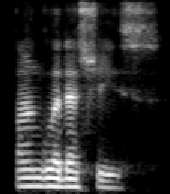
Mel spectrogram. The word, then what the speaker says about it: Bangladeshis: Bangladeshis, um, called the Liberation War of Bangladesh.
